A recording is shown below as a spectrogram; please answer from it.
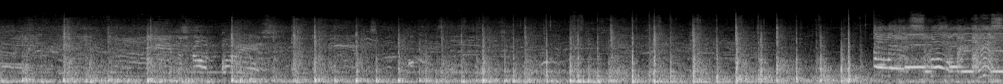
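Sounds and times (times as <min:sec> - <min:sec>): crowd voices: 0:00.0 - 0:10.0
marching drums: 0:00.0 - 0:10.0.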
